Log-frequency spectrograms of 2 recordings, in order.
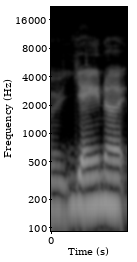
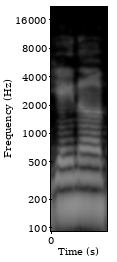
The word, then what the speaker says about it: Yena: So, the pronunciation of Yana isn't like in like hyena like obviously like it's it's supposed to be the Korean pronunciation like you know Choana.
